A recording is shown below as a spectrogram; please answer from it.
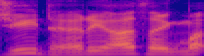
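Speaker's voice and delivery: dull-witted, dopey, simple-sounding voice. Imitating the dim-witted sheriff's son talking to his daddy: dim-witted movie son. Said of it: "he was this dim-witted".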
